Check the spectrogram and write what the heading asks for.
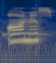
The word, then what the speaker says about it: honest: has other next silence these are the examples of silent h words an hour an honest boy and hair and a although it starts with heish for all these words but remember we are focusing on the sound so an hour and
